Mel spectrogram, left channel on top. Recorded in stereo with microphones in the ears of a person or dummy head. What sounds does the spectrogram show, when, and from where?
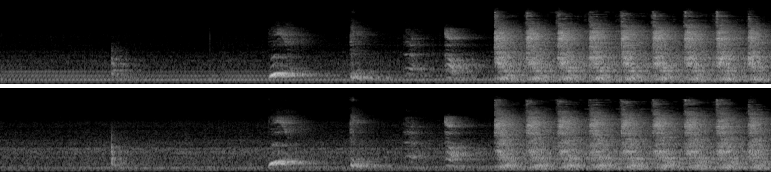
1.1 s knocking: 45° right (ahead or behind), 1.0 m
2.7 s a shout: 20° right (ahead or behind), 2.5 m
4.9 s a gunshot: 5° left (ahead or behind), 2.5 m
